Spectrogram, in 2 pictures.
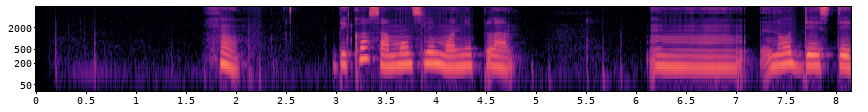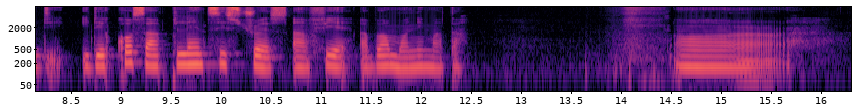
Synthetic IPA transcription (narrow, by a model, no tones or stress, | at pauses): h̩ | bikʰɔsamɔ̃ntlimɔ̃nĩplãn | odestedḭ | idekʰɔshaplɛ̃ntistɹɛsãnfiɛa̰baʊtmɔ̃nĩmata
